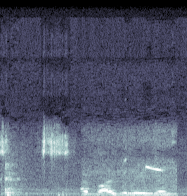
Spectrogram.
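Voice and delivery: soft, slow whispered pledge; hushed pledge. Acted. Host starting the pledge of allegiance in a slow hush. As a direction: murmur the pledge solemnly, slowly.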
